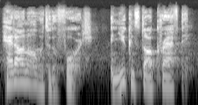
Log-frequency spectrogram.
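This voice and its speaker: A man's voice: mid-range voice, expressive, fairly quick, a bit bright, slight background noise, lightly acted. An actor playing a boastful male merchant who sells custom gear, speaking in colorful salesman patter. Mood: salesy. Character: boastful male weapon decal merchant, showman. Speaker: craftsman merchant. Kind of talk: video game dialogue.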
